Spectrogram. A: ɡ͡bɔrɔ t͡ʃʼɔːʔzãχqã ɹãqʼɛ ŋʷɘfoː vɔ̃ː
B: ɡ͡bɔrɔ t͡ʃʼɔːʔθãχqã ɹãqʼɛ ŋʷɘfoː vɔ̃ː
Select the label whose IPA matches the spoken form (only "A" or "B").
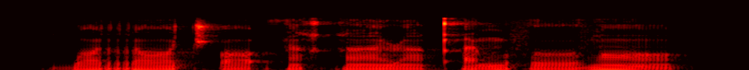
B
